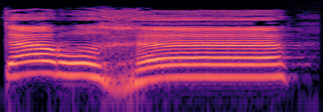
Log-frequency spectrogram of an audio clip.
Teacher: وقف کی صورت میں ایک زبر پڑھا جائے گا، 2 زبر نہیں پڑھے جائیں گے.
